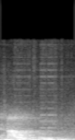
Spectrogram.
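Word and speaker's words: قلب: Kolbun itu kalau kita sering baca di sini kolbun, ya kan? Kalau di Sulawesi bukan kolbun, tapi bacanya kalbun. Ini makhraj itu seperti itu.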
